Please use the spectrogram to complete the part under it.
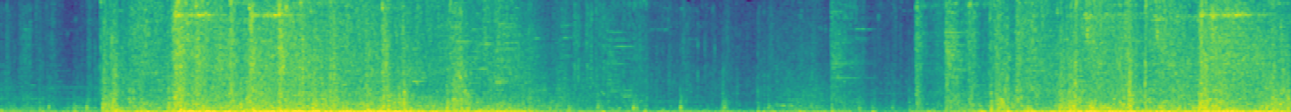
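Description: Weapons clash and blasts burst in a loud fight.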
